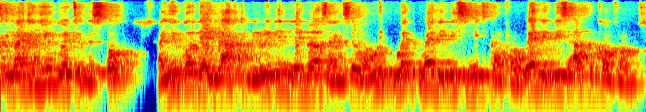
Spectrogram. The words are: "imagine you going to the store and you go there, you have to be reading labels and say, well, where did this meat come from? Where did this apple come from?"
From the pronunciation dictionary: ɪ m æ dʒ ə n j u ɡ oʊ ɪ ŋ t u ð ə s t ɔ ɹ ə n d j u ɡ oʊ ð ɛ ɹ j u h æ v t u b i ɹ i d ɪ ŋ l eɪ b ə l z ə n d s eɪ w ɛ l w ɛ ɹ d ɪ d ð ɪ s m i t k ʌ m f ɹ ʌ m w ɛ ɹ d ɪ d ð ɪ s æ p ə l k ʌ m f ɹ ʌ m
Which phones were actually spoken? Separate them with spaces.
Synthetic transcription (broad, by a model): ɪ m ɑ dʒ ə n j u ɡ oʊ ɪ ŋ t u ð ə s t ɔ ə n j u ɡ oʊ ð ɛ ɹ j u h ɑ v t u b i ɹ i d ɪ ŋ l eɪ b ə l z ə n s eɪ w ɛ w w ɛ w d ɪ d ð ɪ s m i t k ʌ m f ɹ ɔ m w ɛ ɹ d ɪ d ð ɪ s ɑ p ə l k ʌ m f ɹ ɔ m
